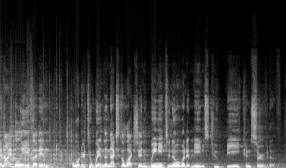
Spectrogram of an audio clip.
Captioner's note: cheering & Applause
